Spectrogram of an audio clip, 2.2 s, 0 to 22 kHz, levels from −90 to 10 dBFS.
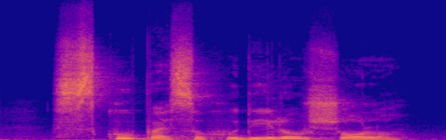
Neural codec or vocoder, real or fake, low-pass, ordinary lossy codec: none; real; none; none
